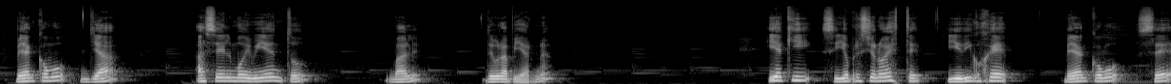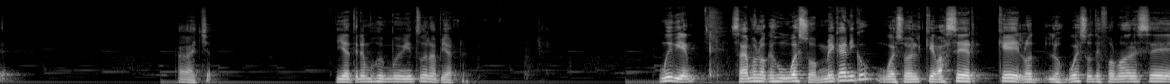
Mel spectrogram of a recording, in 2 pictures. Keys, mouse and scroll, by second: 7.4 ctrl+z, 8.5 right click, 9.9 g, 17.2 ctrl+z, 19.3 right click, 21.3 r, 21.4 g.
